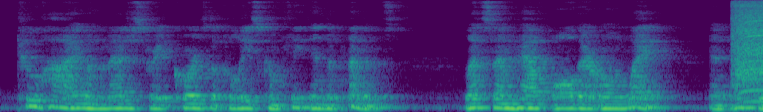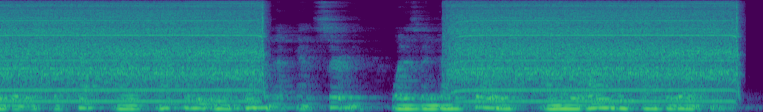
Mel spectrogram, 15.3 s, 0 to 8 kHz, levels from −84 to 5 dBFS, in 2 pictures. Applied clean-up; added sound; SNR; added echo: none; Tools; -2 dB; reverberation time 0.6 s.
